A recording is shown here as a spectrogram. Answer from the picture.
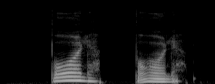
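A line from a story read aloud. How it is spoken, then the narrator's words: Muffled low voice. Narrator (Russian): глухо заговорил он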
